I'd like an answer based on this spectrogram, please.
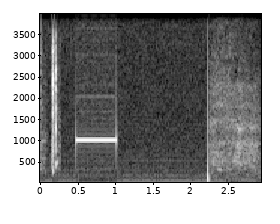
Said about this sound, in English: We're not available at the moment. Leave a message after the beep.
